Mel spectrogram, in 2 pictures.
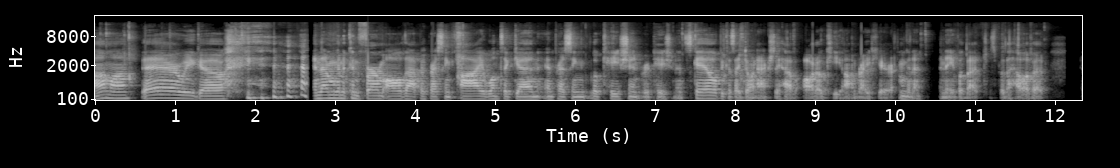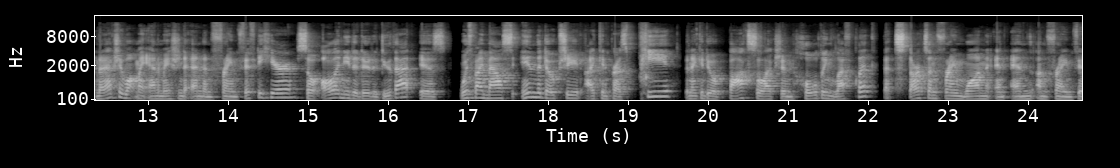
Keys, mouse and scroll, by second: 0.2 n, 0.7 r, 4.4 i, 10.2 click, 19.0 p.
